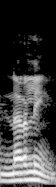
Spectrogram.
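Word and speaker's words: knurling: Facing होता है, ड्रिलिंग होता है, बोरिंग होता है, नर्लिंग जो के एन यू आर एल आई एन जी नर्लिंग जिसको बोलते हैं के साइलेंट होता है।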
